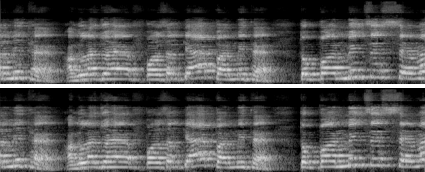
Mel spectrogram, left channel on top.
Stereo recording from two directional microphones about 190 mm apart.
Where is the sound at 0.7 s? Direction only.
20° right (ahead or behind).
